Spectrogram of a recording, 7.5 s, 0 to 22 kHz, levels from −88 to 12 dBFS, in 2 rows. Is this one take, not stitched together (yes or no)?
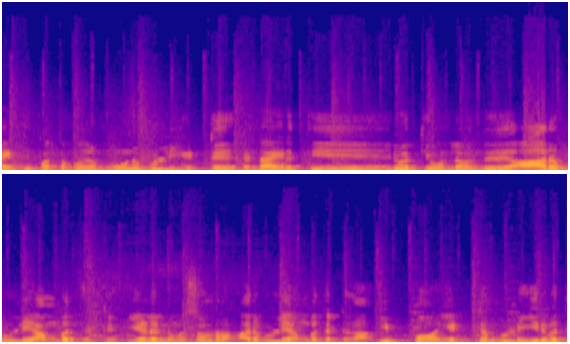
no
